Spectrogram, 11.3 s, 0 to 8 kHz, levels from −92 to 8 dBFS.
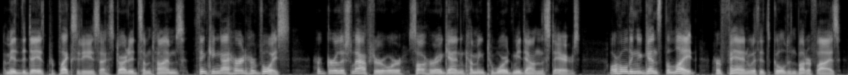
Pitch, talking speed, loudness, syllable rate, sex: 140 Hz, 190 wpm, -19 LUFS, 5.6 syllables/s, male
